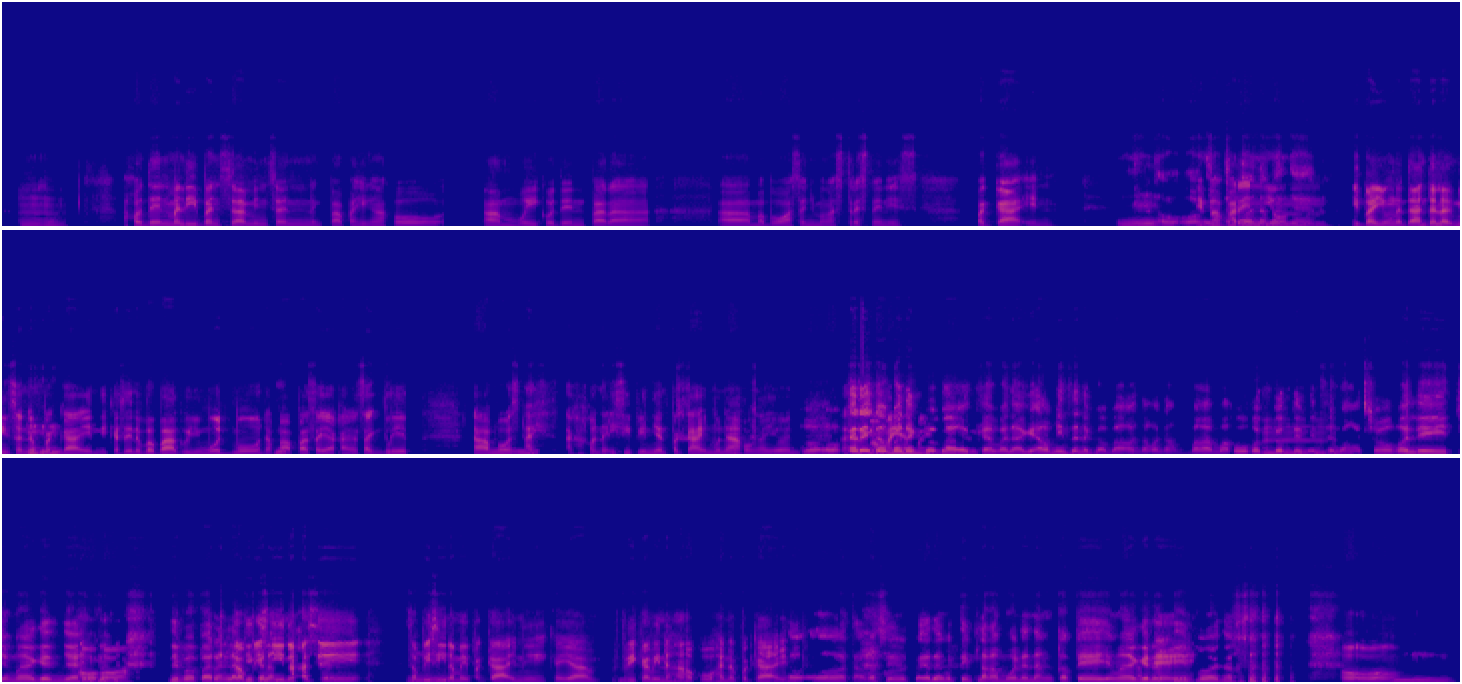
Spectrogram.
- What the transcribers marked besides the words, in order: chuckle; other background noise; chuckle; background speech; laugh
- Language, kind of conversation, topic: Filipino, unstructured, Ano ang ginagawa mo para maging masaya sa trabaho?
